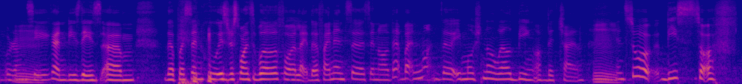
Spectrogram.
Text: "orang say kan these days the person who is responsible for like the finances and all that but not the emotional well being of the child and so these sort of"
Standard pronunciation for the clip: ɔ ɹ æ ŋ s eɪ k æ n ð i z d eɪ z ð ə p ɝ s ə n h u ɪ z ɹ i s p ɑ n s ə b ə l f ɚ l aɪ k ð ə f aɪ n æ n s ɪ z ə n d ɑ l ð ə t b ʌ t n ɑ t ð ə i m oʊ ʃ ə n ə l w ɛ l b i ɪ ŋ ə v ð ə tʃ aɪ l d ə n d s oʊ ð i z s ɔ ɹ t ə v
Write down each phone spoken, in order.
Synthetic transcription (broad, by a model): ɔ ɹ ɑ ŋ s eɪ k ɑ n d i s d eɪ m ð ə p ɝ s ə n h u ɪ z ɹ i s p ɑ n s ə b ə l f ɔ l aɪ k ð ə f aɪ n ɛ n s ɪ s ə n ɑ l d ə t b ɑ t n ɑ t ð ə i m oʊ ʃ ə n ə l w ɛ l b i ɪ ŋ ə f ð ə tʃ aɪ l d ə n s oʊ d i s ɔ t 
